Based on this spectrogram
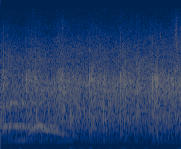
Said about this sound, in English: If you believe that today, give him a hand clap.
